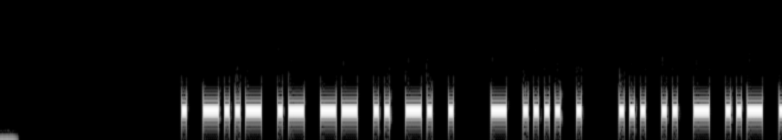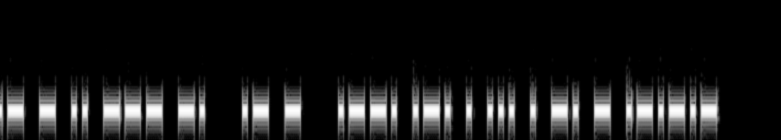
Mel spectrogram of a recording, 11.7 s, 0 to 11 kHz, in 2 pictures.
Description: Morse code, heard as a keyed tone, about 30 wpm, 700 Hz. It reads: EXAMINE THE SITUATION AT PRESENT.
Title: Sentences from Top 1600 Words 30wpm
